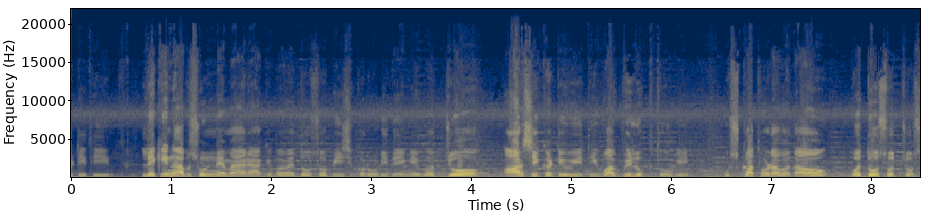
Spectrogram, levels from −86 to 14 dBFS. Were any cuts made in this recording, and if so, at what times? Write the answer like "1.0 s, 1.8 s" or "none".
none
